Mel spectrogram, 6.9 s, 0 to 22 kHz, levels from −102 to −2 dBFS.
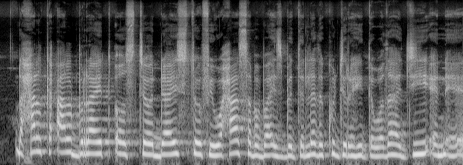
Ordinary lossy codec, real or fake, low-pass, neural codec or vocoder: none; real; none; none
